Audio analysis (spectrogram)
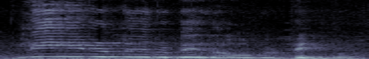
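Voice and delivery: put-on very high, light squeak on little bit older; squeaky high voice. Talking to himself, savoring it in a squeaky high voice. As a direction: toy with a tiny cartoon voice. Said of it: "I like the way that sounds".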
